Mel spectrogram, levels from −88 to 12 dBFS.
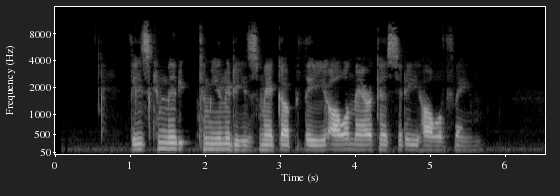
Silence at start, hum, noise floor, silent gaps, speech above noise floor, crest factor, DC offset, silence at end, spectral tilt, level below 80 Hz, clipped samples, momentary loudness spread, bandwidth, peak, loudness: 1 s; none; -64 dBFS; none; 39 dB; 20 dB; under 0.1%; 1 s; -5 dB/octave; -72 dBFS; under 0.1%; 11 LU; 11 kHz; -6 dBFS; -26 LUFS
